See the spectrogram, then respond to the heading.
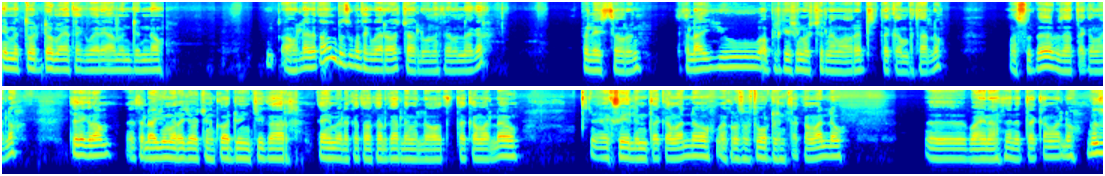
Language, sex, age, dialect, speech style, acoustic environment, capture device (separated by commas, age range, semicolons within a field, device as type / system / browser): Amharic, male, 35-44, Ethiopia - Addis Ababa, relaxed; excited, nature, mobile / Linux / Chrome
